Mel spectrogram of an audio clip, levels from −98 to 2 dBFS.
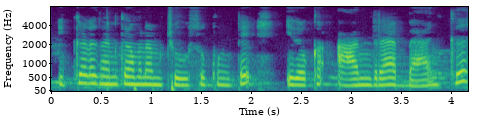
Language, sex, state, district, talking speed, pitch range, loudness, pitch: Telugu, female, Andhra Pradesh, Srikakulam, 130 wpm, 230-265 Hz, -16 LUFS, 240 Hz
